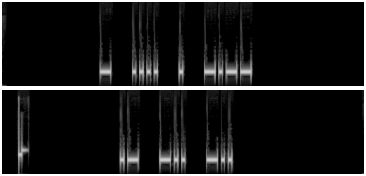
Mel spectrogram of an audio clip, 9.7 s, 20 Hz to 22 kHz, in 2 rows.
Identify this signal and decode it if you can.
Morse code, heard as a keyed tone, about 25 wpm, spaced as for 18 wpm, 700 Hz. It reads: THEY ADD
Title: 2x Character Spacing - Top 300 Words - 25wpm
